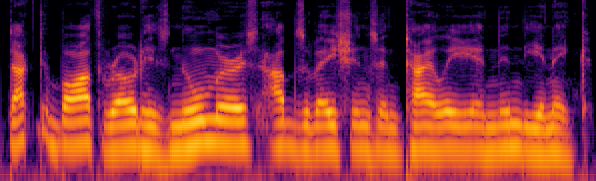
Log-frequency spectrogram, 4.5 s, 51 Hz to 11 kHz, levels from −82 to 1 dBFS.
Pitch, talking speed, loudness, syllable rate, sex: 135 Hz, 135 wpm, -17 LUFS, 4.7 syllables/s, male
